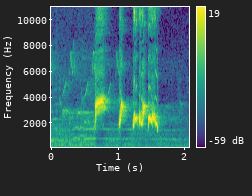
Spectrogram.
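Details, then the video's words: Red-whiskered bulbul kept in a cage in Thailand, singing in southern master style for training and stimulating birds. One phrase of a sustained clear whistle, a short upslur, then a rapid pair of rolling notes. "เสียงนกกรงหัวจุก สำหรับต่อ หรือ เปิดให้นกคึก"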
